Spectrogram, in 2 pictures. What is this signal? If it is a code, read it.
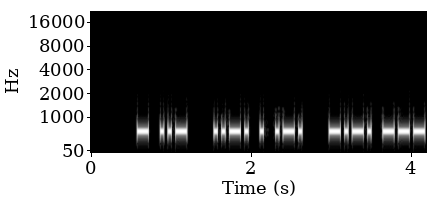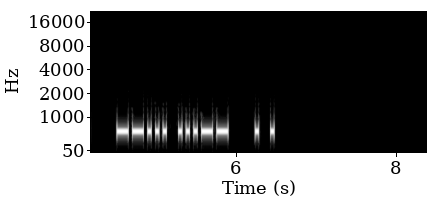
Morse code, heard as a keyed tone, about 25 wpm, 600 Hz. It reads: TU FER CO 73 EE
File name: POTA307a 25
